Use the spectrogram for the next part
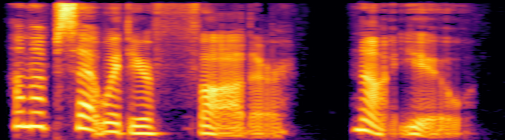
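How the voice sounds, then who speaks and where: A woman's voice: lowish voice, huge pitch swings, unhurried, gravelly, no room sound, studio quality, full character voice. A woman doing a blunt old grandmother. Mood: curt. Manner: curt, dismissive. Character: blunt grandmother, cold and no-nonsense.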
